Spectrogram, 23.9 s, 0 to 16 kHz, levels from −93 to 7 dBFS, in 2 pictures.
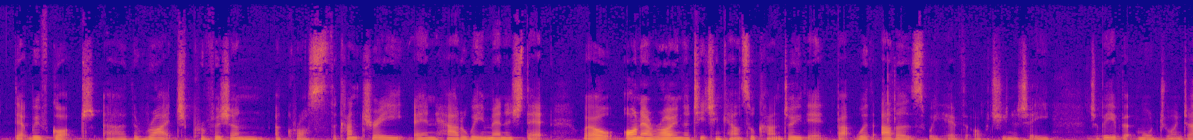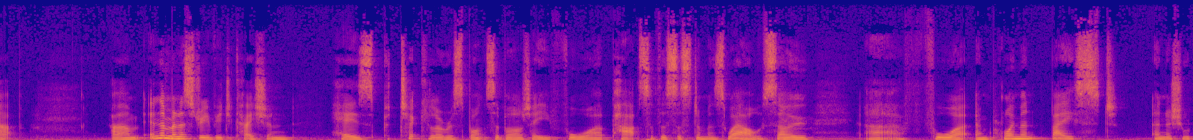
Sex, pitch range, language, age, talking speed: female, 145-165 Hz, English, 40-59, 155 wpm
